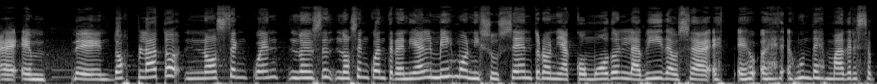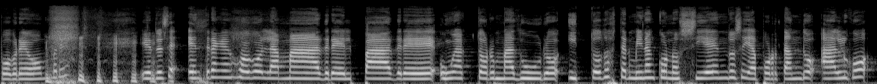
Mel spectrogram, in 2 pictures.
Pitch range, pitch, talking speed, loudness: 255-300 Hz, 275 Hz, 180 wpm, -17 LUFS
